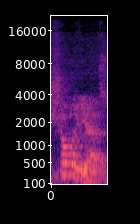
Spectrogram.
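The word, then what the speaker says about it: xoias: In Galician and Gallego, we would say, look at that, as joyas, because the X is pronounced sh, just like the SH in English, in she, he or she, right?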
